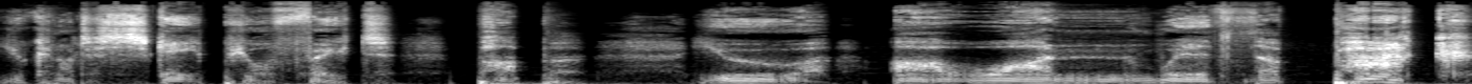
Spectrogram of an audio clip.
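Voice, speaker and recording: Very slow and raspy, a man's put-on character voice sits at a very deep, low pitch. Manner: menacing, ominous.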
